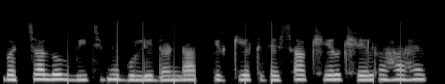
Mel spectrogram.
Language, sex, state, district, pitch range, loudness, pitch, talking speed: Hindi, female, Jharkhand, Sahebganj, 205-225 Hz, -22 LUFS, 220 Hz, 150 wpm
